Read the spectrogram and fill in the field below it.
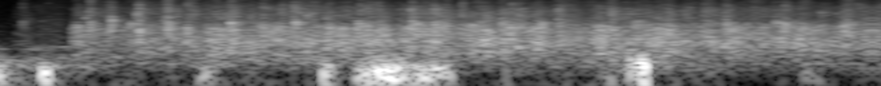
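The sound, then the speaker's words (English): A group of people clapping steadily for several seconds to thank the speaker's mother, a dense, continuous patter of applause with no speech over it. “All right, if you want to now, you can clap and say thanks to my mom.”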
